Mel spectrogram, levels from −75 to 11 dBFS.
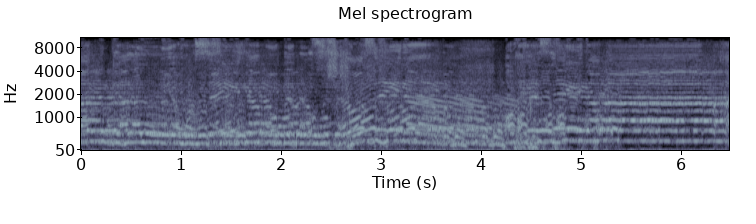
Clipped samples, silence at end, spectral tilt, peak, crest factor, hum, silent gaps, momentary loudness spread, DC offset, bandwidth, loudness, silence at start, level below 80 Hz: under 0.1%; 0 s; -2 dB/octave; -6 dBFS; 14 dB; none; none; 3 LU; 1%; 11 kHz; -19 LUFS; 0 s; -44 dBFS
